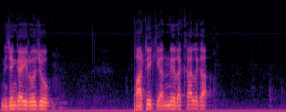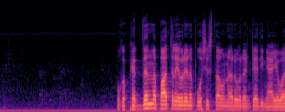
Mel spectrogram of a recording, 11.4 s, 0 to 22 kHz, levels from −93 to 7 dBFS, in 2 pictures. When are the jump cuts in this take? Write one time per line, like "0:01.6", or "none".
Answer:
none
